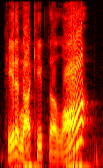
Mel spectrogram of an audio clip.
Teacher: I could leave the statement the way it is and have a rising intonation at the end.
